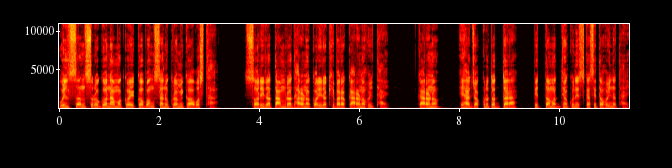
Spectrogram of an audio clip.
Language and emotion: Odia, neutral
